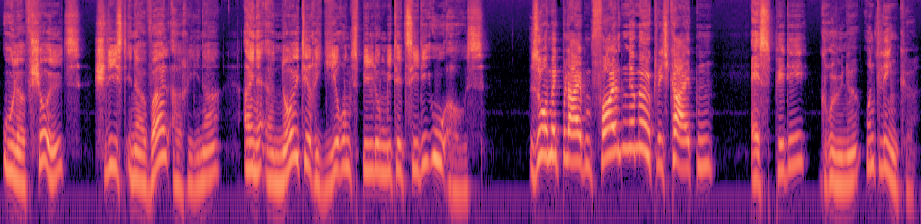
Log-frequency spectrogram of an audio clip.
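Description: Guy with a kinda high voice reading out a scripted explainer, didactic and critical. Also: sing-song, slow, a little mellow. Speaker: presenter.

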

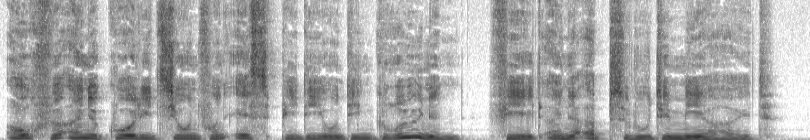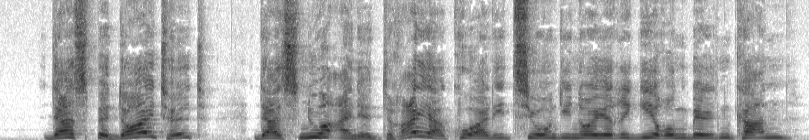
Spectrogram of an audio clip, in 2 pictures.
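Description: A man's voice: high-pitched, expressive, slow. A man presenting a scripted political explainer in a didactic, critical way.

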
